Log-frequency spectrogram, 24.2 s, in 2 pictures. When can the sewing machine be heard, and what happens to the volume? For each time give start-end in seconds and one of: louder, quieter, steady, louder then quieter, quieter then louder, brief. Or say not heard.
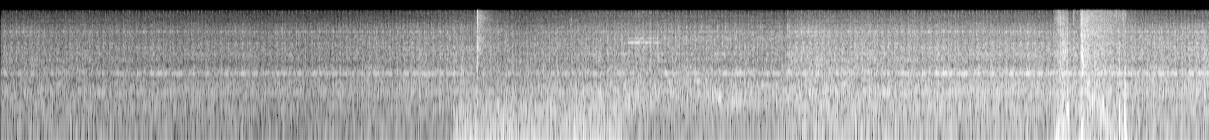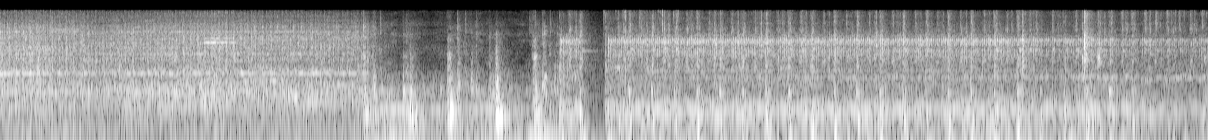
0.0-24.1 louder.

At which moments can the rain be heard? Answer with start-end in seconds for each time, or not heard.
not heard.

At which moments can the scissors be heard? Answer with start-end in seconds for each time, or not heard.
4.5-6.2, 10.5-11.4, 18.1-18.9.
